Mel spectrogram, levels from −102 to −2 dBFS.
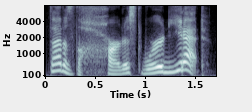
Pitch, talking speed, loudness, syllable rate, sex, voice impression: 220 Hz, 210 wpm, -17 LUFS, 4.4 syllables/s, female, feminine, middle-aged, slightly bright, muffled, raspy, slightly intellectual, slightly friendly, unique, slightly elegant, slightly strict, slightly sharp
